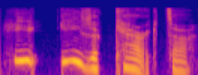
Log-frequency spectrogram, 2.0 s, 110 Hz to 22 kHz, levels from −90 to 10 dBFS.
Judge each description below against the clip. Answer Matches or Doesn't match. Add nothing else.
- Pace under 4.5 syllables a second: Matches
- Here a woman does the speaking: Matches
